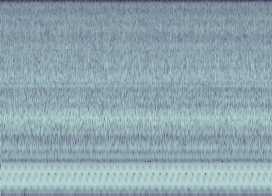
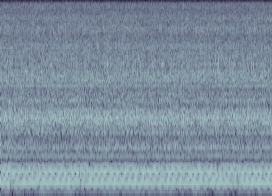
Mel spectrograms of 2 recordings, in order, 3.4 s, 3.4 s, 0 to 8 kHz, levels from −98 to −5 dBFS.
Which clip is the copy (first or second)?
second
